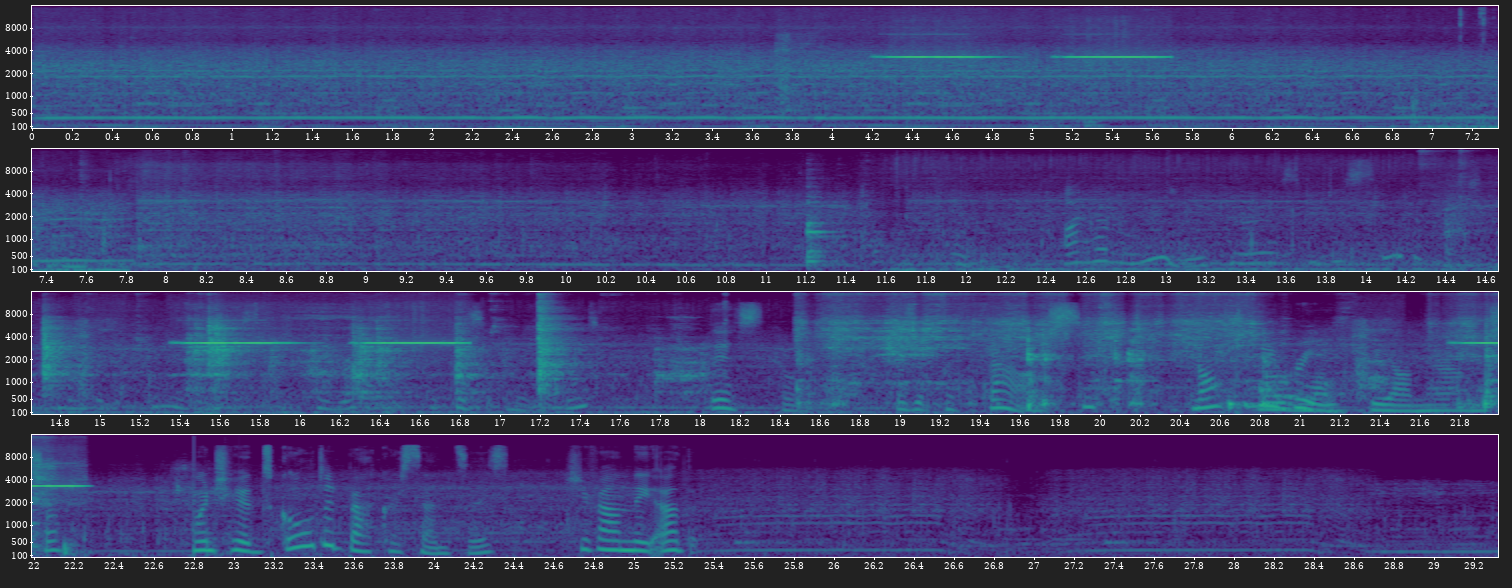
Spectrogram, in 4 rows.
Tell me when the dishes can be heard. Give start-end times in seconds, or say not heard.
14.3-22.8.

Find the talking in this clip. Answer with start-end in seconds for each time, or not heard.
11.9-25.4.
